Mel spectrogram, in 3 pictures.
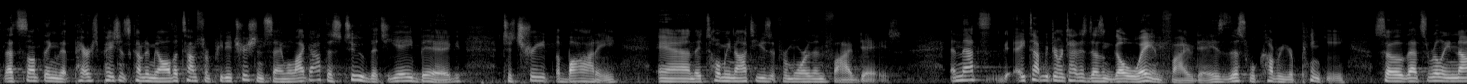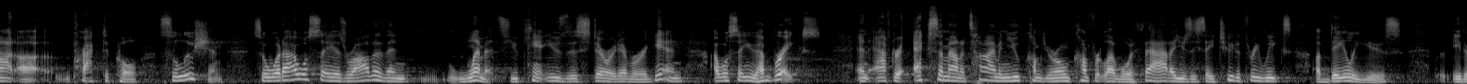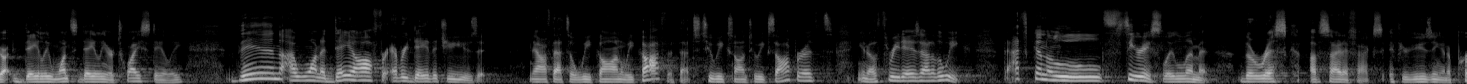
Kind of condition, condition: setting, large echoing room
